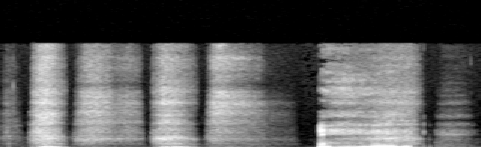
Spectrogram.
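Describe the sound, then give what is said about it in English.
Heavy, close-miked breathing: a run of quick, loud breaths in and out, then a longer, voiced exhale like a sigh, with no talking. “God, dude, I feel like you can hear me breathing so much more, though.”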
